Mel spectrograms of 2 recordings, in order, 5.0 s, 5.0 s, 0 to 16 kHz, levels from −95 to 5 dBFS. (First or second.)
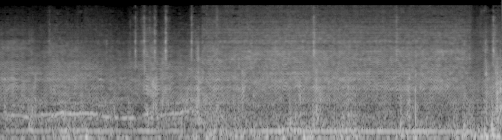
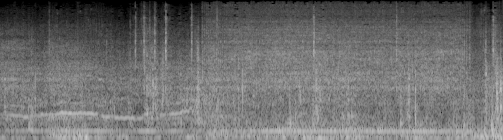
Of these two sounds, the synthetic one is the first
